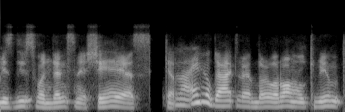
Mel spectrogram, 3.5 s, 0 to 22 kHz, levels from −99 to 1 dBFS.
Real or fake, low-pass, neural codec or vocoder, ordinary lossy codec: fake; 7.2 kHz; codec, 16 kHz, 1 kbps, FreqCodec, larger model; Opus, 32 kbps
